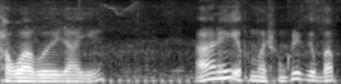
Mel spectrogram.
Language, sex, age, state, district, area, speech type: Bodo, male, 60+, Assam, Chirang, rural, spontaneous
